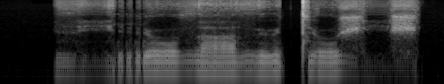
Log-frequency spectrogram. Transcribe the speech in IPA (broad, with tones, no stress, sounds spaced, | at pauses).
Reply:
ð i̤˨ rʲ o˦ ð a˦ ð ɨ˦ tʲ o˦ ʒ i̤˨ ʒ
